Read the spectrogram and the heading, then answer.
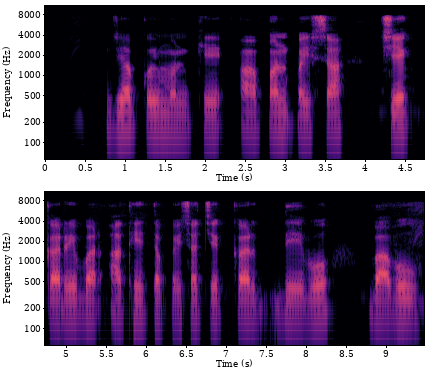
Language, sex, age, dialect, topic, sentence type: Chhattisgarhi, male, 25-30, Eastern, banking, question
